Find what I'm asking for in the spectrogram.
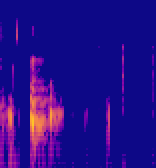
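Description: A short cough bursts out once, rough and fairly loud, then trails off into a few faint, scattered clicks and small noises in otherwise quiet surroundings.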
